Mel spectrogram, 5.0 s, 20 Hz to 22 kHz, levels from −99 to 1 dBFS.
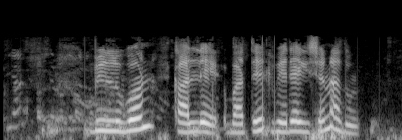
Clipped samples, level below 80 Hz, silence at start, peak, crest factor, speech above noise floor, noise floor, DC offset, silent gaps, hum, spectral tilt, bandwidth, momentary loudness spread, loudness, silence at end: under 0.1%; -46 dBFS; 0.1 s; -4 dBFS; 16 dB; 24 dB; -44 dBFS; under 0.1%; none; none; -5.5 dB/octave; 7.6 kHz; 22 LU; -20 LUFS; 0.35 s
